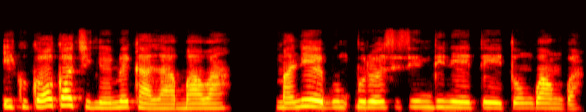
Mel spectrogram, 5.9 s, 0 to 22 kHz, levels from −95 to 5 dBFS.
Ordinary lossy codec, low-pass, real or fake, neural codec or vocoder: none; 7.2 kHz; fake; codec, 16 kHz, 16 kbps, FreqCodec, smaller model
